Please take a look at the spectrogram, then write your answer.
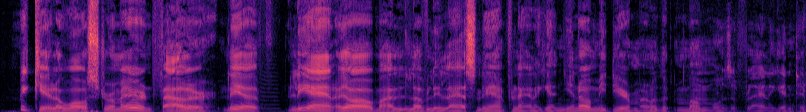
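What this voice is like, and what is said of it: Put-on Irish accent. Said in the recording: “he's using his Irish accent.”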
